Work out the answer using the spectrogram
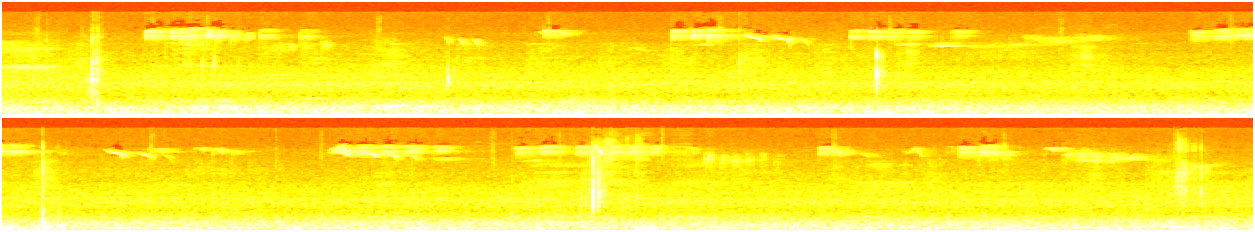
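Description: Faint outdoor ambience: small birds chirping, short high calls with little falling notes repeating every second or two, over a low steady background hum, with a few soft clicks.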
